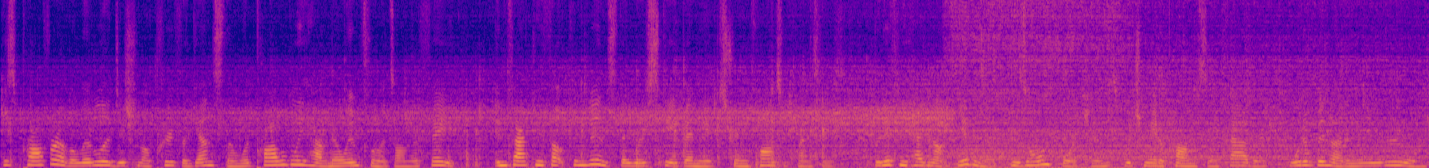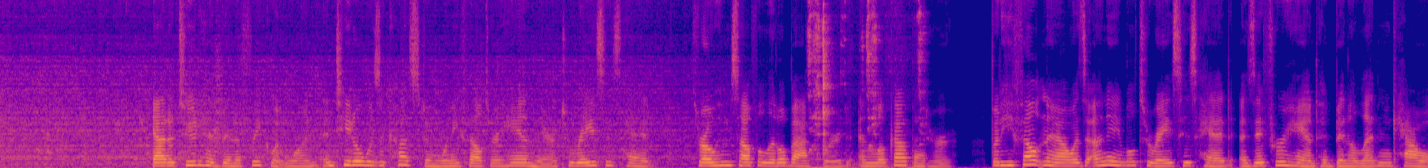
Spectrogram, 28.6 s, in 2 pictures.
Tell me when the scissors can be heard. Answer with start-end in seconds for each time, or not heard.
22.4-23.6.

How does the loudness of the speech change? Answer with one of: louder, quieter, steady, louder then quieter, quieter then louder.
steady.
